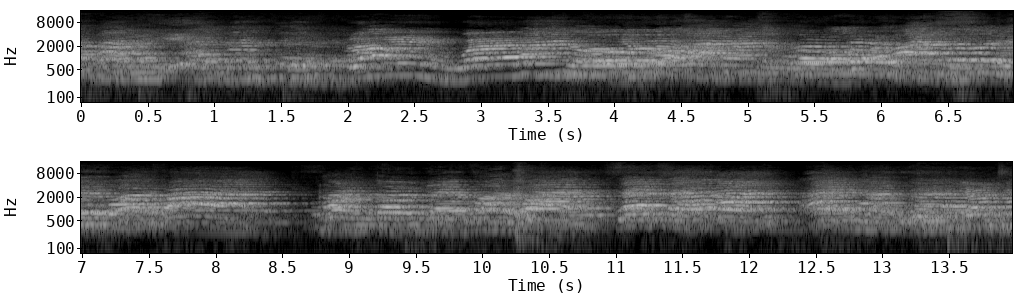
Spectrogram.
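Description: A group of young children singing a song together, with a short break about eight and a half seconds in.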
